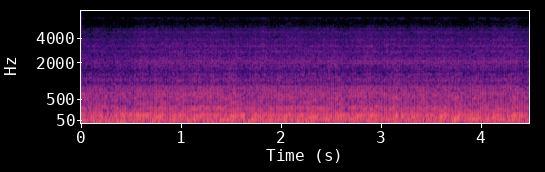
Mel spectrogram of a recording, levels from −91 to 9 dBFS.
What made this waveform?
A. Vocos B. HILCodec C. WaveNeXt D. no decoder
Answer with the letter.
C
